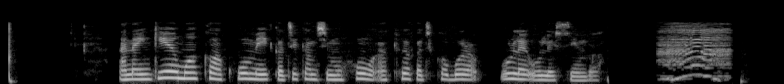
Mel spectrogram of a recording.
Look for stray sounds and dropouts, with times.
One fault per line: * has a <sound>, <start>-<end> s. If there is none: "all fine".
* has a squeak, 6.6-7.3 s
